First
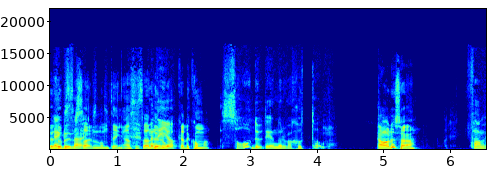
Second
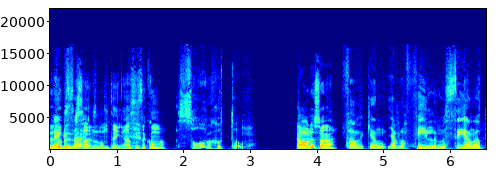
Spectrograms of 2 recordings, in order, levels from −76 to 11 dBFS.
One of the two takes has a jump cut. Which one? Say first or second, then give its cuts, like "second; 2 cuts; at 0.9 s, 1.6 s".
second; 3 cuts; at 1.4 s, 2.3 s, 4.3 s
